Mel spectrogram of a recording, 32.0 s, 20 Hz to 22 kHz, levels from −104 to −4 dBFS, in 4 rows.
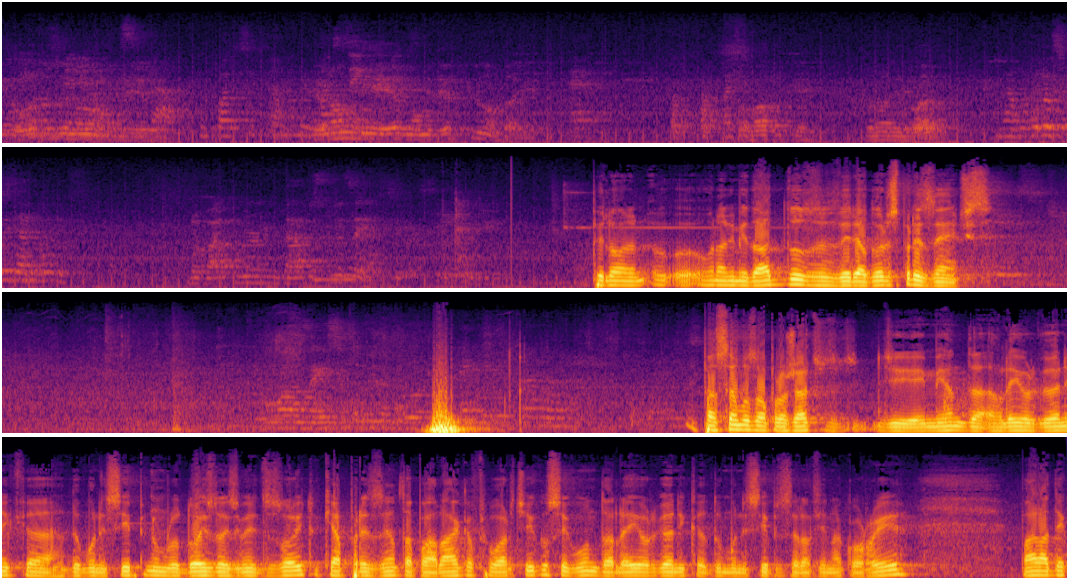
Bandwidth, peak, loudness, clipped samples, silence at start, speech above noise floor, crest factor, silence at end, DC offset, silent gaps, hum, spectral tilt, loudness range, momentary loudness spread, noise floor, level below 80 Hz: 12 kHz; 0 dBFS; -14 LUFS; under 0.1%; 12.45 s; 44 dB; 16 dB; 0 s; under 0.1%; none; none; -8 dB/octave; 6 LU; 9 LU; -58 dBFS; -36 dBFS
